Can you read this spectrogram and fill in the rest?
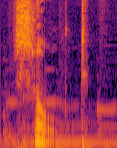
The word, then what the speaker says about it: salt: 这个发音 Number one，首先我哋读咗个 salt 字先，好似我哋读用眼睇 C 嗰个 past tense saw，S-A-W 咁 saw，跟住我加一个 L 音，即系啦啦啦嗰个 l 呢个音，咁咧就会读成咧 saw，跟住我哋用一个 T 音完结佢。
